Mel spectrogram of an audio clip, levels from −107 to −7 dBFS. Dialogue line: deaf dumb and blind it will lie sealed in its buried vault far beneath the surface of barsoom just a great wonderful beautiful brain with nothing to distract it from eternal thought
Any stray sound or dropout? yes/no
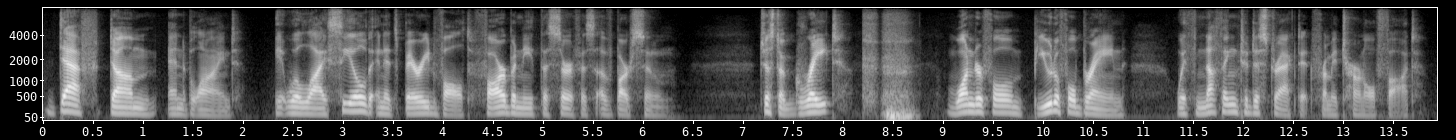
yes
